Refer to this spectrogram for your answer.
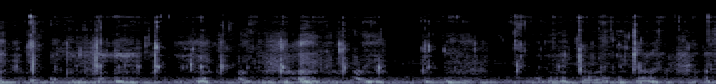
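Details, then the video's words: Wet, rhythmic licking and crunching from Max, a dog, eating peanut butter and kibble stuck in an orange mat, with short silent gaps around four and five seconds and no talking. "Dog Licking Sounds"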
